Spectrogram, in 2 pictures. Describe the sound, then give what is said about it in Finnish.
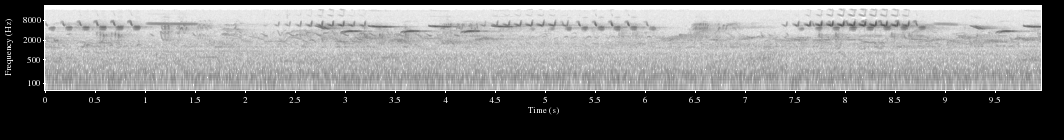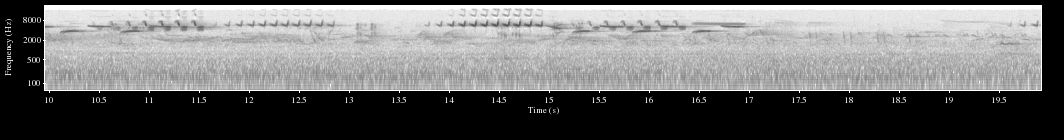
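A yellowhammer sings its repeated high, buzzy phrases fairly close to a field microphone, mixed with chirps from great tits and thrushes over a soft outdoor hum, the calls coming in bursts throughout. “Ja tämä voimakas ääni, joka kuuluu tässä peltomikin suunnasta, niin siinä on keltasirkku.”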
